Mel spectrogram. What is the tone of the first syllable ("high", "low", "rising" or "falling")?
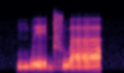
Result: low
